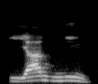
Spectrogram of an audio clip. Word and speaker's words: Iyami: Outra coisa que nós temos que entender é que quando em iorubá nós lemos uma palavra assim, iamim, yami, se escreve yami, nós lemos e am.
